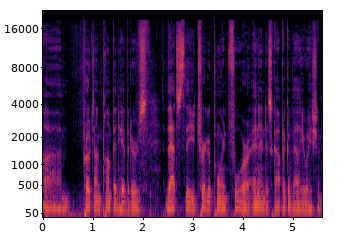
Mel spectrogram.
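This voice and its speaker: A man's fairly low voice, fairly slow and with fairly even intonation. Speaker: gastroenterologist. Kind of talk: expert interview explaining medical topics. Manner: halting, many filler words, formal.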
